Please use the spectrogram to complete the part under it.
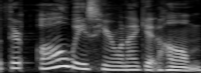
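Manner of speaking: imitated tearful child voice. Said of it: "she's, like, welling up".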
